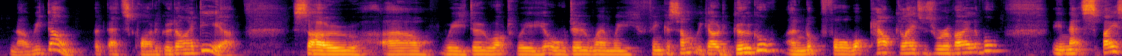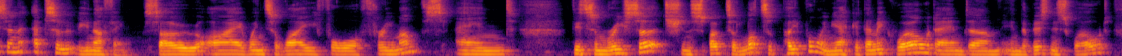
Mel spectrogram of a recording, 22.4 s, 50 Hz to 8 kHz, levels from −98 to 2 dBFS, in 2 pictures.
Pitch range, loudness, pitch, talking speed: 130-160 Hz, -24 LUFS, 135 Hz, 175 wpm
